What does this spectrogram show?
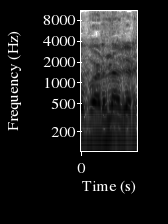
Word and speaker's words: वडनगर: तो उनको प्रोनाउंसिएशन मालूम था, बोले वडनगर जाना है।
